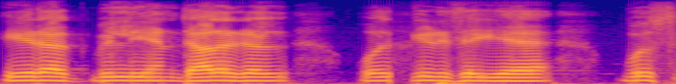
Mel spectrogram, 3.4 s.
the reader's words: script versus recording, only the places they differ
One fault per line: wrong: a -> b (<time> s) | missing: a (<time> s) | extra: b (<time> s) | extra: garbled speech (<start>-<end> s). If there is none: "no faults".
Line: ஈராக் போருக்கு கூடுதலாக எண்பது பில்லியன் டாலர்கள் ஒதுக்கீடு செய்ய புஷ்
missing: போருக்கு கூடுதலாக எண்பது (0.5 s)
